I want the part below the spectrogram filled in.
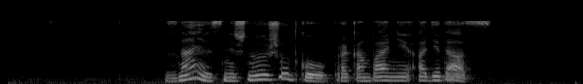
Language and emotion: Russian, positive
